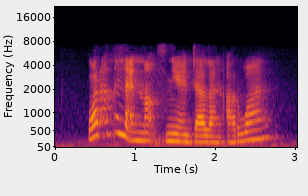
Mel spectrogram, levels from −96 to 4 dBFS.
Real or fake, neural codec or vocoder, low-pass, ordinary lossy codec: fake; codec, 24 kHz, 0.9 kbps, WavTokenizer, medium speech release version 2; 7.2 kHz; none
